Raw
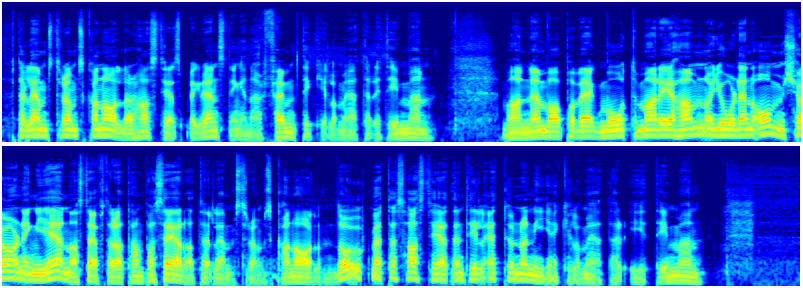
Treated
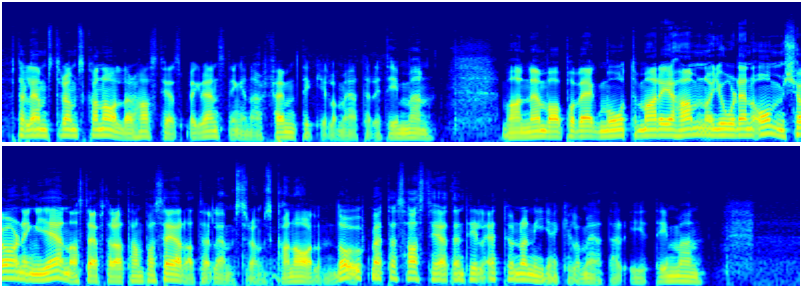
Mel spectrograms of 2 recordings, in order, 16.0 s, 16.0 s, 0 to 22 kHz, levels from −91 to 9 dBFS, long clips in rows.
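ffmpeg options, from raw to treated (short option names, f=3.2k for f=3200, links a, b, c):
-af "asetnsamples=n=441:p=0,asendcmd='1.09 lowpass f 2800;3.84 lowpass f 5000;6.61 lowpass f 8700;7.95 lowpass f 3800;10.11 lowpass f 7000;11 lowpass f 3800;11.95 lowpass f 6900;12.62 lowpass f 2600',lowpass=4.7k"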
